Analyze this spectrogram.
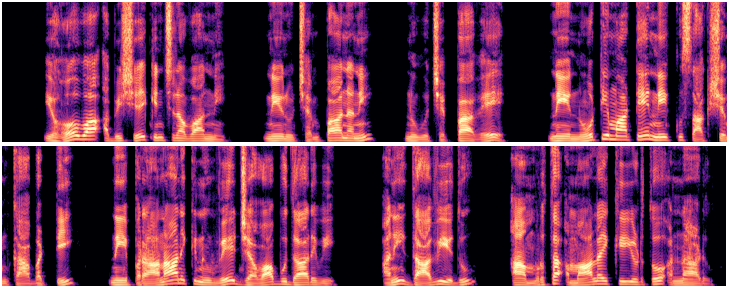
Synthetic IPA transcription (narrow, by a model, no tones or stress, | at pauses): je̞ɦɔːʋaːʔɐbʱiʂeːkiɲt͡ʃinɐʋaːɳːi | ne̞ːnut͡ʃɛmpaːnɐni | nuʋːut͡ʃɛpːaːʋe̞ː | niːno̞ːʈimaːʈe̞ːniːkusaːkʂjɐmkaːbɐʈːi | niːpɾaːnaːnikinuʋːe̞ːd͡ʒɐʋaːbud̪aːɾiʋi | ɐnid̪aːʋiːd̪u | aːmɾut̪ɐʔɐmaːlɐjkiːjuɽɐt̪o̞ːʔɐnːaːɽu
